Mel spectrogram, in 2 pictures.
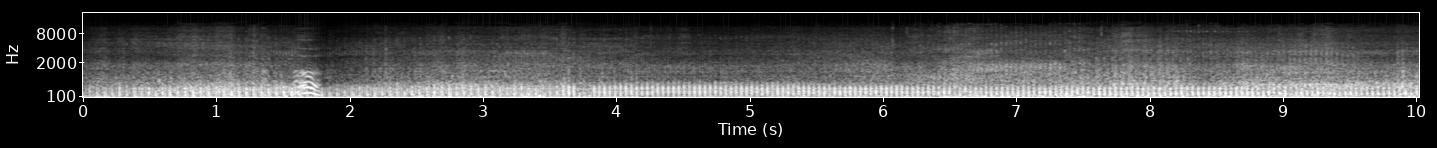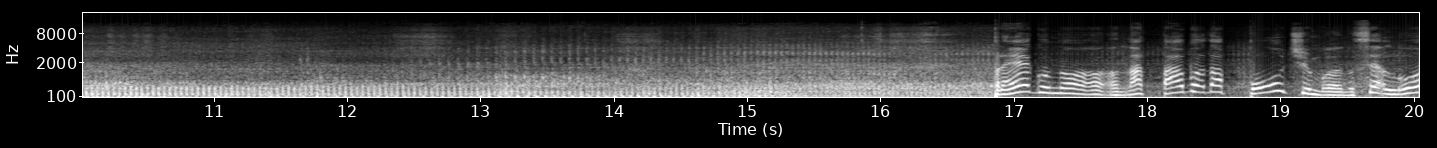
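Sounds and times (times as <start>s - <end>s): motorcycle engine running: 0.0s - 20.0s.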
